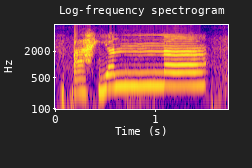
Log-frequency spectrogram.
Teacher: Selanjutnya nunnya dihukumi dengan guna musyadadah. Karena nun bertasydid maka cara bacanya adalah nunnya ini didengungkan. Jadi bunyinya n-nya ditahan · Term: gunnah musyadadah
